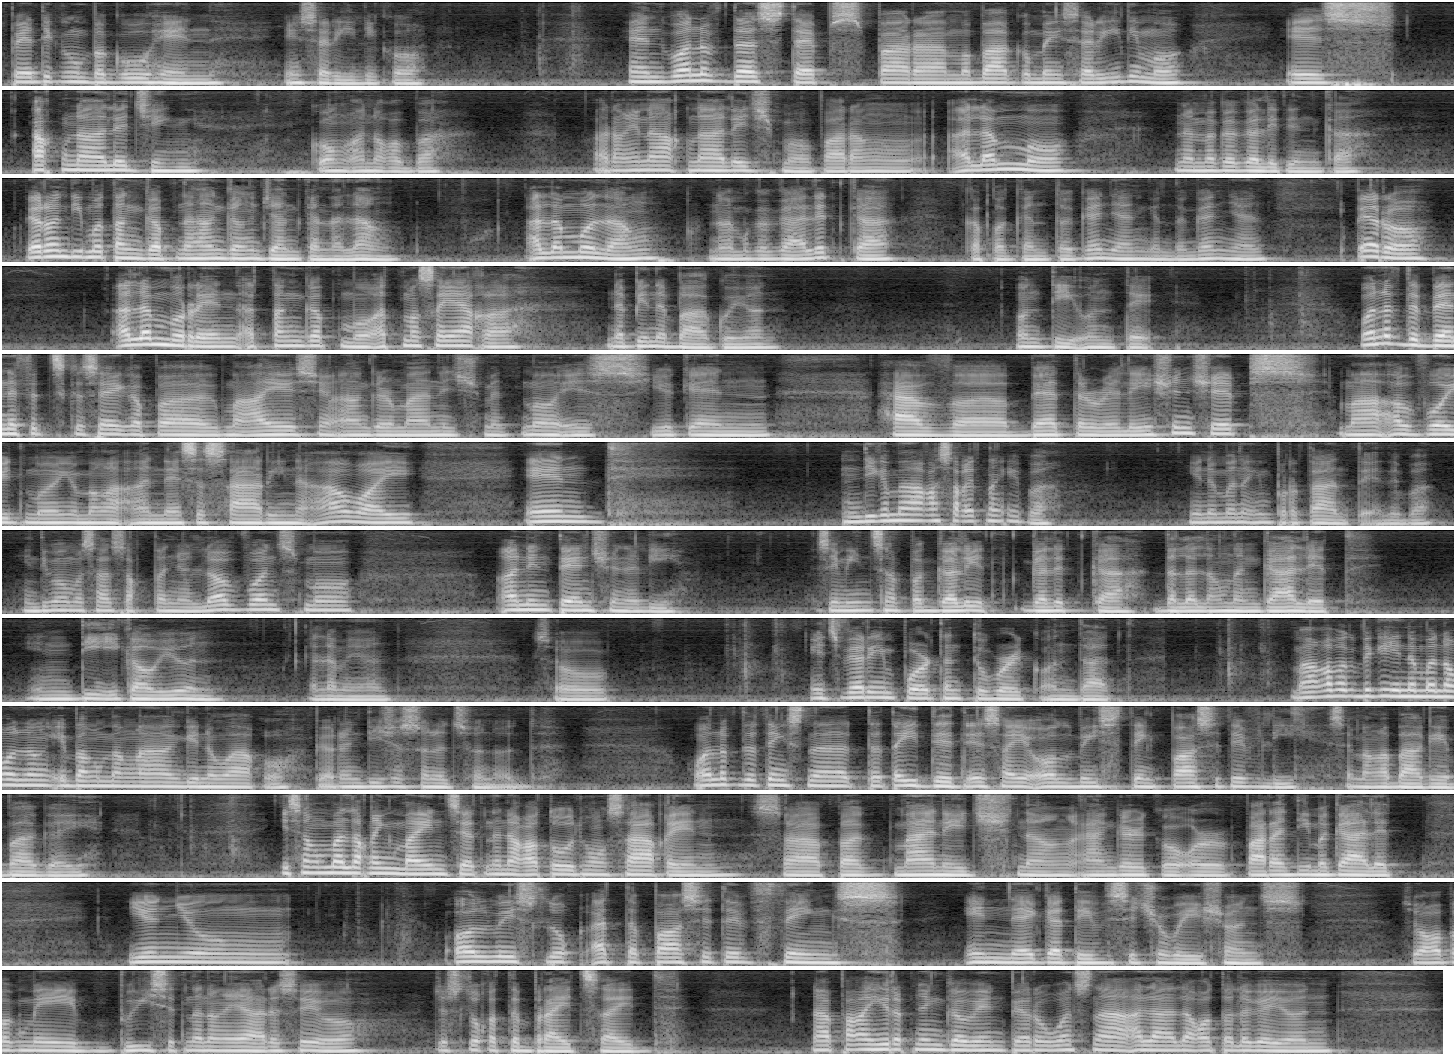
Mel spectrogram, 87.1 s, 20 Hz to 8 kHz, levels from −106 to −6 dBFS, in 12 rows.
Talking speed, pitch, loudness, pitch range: 145 wpm, 140 Hz, -20 LUFS, 125-155 Hz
